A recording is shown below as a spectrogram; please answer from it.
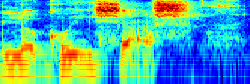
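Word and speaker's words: loquacious: সো আজকে আমরা যে শব্দটা শিখবো এই শব্দটার উচ্চারণ হচ্ছে লক্ষই শ্বাস।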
